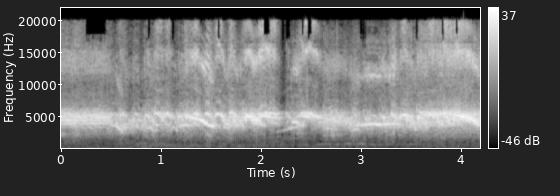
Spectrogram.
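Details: Morning chorus of sparrows: shrill, continuous chirping and quick slurred whistles from many birds at once, steady and dense, with a faint low hum underneath.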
